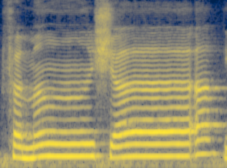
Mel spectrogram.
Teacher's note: नून साकिन की आवाज़ को किसी हद तक हम छुपा के पढ़ेंगे, इसी को इख्फा कहते हैं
